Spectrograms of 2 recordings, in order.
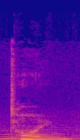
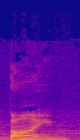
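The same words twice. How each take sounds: First: The initial t has a strong puff of air. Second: The initial t has no puff of air. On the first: The speaker calls it right. "it must be pronounced as t" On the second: The speaker calls it wrong. "some people pronounce it as t"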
